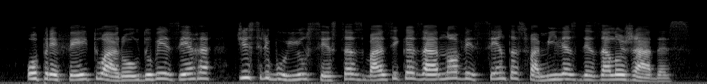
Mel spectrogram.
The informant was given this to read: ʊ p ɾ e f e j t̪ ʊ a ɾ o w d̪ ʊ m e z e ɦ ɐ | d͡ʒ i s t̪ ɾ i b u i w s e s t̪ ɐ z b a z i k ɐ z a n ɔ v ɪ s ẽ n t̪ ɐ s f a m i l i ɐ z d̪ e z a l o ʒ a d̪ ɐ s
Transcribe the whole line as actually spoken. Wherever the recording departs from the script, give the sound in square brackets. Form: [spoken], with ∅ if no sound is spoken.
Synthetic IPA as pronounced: ʊ p ɾ e f e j t̪ ʊ a ɾ o w d̪ ʊ [b] e z e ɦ ɐ | d͡ʒ i s t̪ ɾ i b u i w s e s t̪ ɐ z b a z i k ɐ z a n ɔ v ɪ s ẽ n t̪ ɐ s f a m i l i ɐ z d̪ e z a l o ʒ a d̪ ɐ s

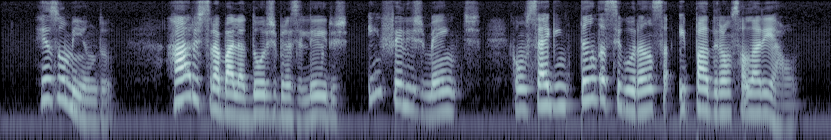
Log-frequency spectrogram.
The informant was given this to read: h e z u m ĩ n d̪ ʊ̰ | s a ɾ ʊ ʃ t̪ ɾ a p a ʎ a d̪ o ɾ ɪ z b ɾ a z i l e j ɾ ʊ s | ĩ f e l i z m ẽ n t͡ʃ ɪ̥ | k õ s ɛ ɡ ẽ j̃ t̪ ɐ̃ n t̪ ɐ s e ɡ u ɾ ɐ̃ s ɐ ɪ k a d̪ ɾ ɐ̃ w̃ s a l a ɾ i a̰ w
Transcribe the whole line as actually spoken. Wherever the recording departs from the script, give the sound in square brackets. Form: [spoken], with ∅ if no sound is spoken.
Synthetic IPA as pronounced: h e z u m ĩ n d̪ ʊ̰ | [h] a ɾ ʊ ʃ t̪ ɾ a [b] a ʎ a d̪ o ɾ ɪ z b ɾ a z i l e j ɾ ʊ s | ĩ f e l i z m ẽ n t͡ʃ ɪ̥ | k õ s ɛ ɡ ẽ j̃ t̪ ɐ̃ n t̪ ɐ s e ɡ u ɾ ɐ̃ s ɐ ɪ [p] a d̪ ɾ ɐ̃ w̃ s a l a ɾ i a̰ w

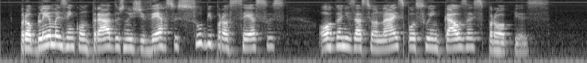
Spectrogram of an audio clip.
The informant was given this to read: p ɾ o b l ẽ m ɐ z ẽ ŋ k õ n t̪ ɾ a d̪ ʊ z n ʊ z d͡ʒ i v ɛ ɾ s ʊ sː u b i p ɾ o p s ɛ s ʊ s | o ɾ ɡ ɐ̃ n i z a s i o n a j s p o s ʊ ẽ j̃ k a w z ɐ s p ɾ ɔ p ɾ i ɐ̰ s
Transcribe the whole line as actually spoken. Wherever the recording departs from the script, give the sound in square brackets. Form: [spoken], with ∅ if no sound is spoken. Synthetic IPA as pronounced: p ɾ o b l ẽ m ɐ z ẽ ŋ k õ n t̪ ɾ a d̪ ʊ z n ʊ z d͡ʒ i v ɛ ɾ s ʊ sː u b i p ɾ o [∅] s ɛ s ʊ s | o ɾ ɡ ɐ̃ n i z a s i o n a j s p o s [u] ẽ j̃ k a w z ɐ s p ɾ ɔ p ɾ i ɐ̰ s

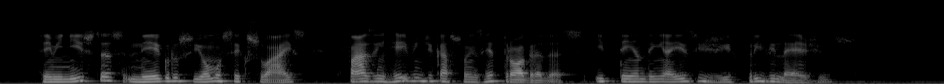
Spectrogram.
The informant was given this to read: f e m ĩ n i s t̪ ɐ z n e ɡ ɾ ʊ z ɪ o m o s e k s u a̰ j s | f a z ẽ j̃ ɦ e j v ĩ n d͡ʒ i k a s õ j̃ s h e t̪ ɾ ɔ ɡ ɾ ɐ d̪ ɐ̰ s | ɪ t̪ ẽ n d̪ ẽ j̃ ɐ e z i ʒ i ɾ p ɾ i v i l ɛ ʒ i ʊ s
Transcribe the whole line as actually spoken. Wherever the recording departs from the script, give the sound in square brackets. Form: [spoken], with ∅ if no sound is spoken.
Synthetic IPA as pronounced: f e m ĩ n i s t̪ ɐ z n e ɡ ɾ ʊ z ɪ o m o s e k s u a̰ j s | f a z ẽ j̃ ɦ e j v ĩ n d͡ʒ i k a s õ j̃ s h e t̪ ɾ ɔ ɡ ɾ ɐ d̪ ɐ̰ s | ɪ t̪ ẽ n d̪ ẽ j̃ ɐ e z i ʒ i ɾ p ɾ i v i l ɛ ʒ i ʊ s

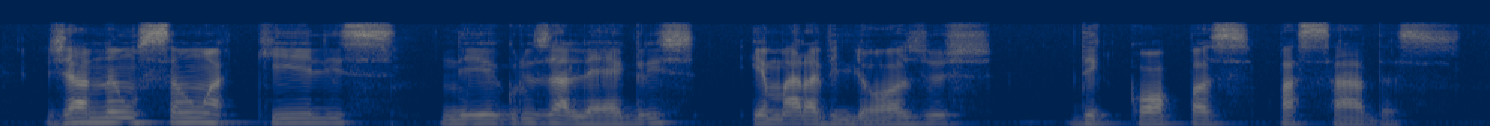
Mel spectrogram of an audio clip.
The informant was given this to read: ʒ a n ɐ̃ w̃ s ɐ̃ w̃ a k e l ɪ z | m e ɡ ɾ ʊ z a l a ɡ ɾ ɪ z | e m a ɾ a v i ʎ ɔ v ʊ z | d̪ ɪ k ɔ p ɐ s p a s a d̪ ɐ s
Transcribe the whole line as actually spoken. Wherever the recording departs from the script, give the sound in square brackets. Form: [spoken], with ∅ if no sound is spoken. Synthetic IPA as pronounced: ʒ a n ɐ̃ w̃ s ɐ̃ w̃ a k e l ɪ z | [n] e ɡ ɾ ʊ z a l [ɛ] ɡ ɾ ɪ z | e m a ɾ a v i ʎ ɔ [z] ʊ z | d̪ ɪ k ɔ p ɐ s p a s a d̪ ɐ s

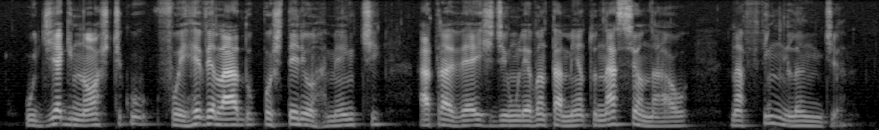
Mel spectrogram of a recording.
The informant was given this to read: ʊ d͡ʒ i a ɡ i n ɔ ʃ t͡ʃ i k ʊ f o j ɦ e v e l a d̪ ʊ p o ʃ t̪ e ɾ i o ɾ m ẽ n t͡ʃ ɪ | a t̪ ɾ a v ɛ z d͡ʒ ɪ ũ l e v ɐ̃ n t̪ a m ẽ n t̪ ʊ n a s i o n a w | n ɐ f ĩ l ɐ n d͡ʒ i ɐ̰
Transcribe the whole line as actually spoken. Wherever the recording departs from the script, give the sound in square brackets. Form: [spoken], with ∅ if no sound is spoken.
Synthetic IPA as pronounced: ʊ d͡ʒ i a ɡ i n ɔ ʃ t͡ʃ i k ʊ f o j ɦ e v e l a d̪ ʊ p o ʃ t̪ e ɾ i o ɾ m ẽ n t͡ʃ ɪ | a t̪ ɾ a v ɛ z d͡ʒ ɪ ũ l e v ɐ̃ n t̪ a m ẽ n t̪ ʊ n a s i o n a w | n ɐ f ĩ l [ɐ̃] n d͡ʒ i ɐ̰

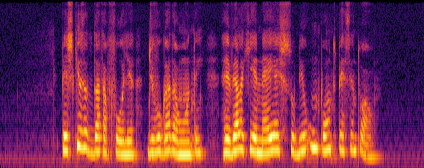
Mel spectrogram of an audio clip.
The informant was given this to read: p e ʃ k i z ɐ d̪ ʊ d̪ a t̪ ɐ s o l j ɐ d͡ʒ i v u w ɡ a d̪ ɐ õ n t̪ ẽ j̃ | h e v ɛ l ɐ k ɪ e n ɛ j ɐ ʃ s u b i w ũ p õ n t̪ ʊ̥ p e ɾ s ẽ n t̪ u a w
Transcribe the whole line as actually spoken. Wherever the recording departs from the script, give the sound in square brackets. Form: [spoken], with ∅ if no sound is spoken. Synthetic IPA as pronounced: p e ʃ k i z ɐ d̪ ʊ d̪ a t̪ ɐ [f] o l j ɐ d͡ʒ i v u w ɡ a d̪ ɐ õ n t̪ ẽ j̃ | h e v ɛ l ɐ k ɪ e n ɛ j ɐ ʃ s u b i w ũ p õ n t̪ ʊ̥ p e ɾ s ẽ n t̪ u a w

